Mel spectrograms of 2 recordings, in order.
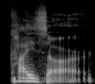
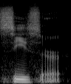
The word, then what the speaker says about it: Caesar: Kickaro, Kaisar, not Caesar. So when they pronounced it, it was still Kirk, Circ. But, you know, over the centuries and millennia, the sea got soft and we say Cersei.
